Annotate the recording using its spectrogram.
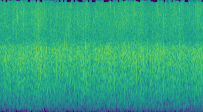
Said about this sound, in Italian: Ma mi sembra giusto ricordarli, e ricordarli con l'unico modo simbolico con cui si può ricordare con affetto un sacrificio, che è quello di un applauso. Un applauso per Falcone, un applauso per Borsellino.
